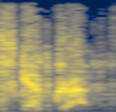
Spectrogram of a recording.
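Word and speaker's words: sceptre: Many of the most capable warriors have gone in search of the Spectre. Of the Skeptra. Sorry about that. Mispronunciation.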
